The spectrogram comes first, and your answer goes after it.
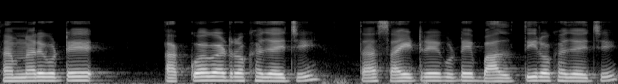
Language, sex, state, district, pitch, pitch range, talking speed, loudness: Odia, male, Odisha, Nuapada, 170 Hz, 160-175 Hz, 95 wpm, -14 LUFS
